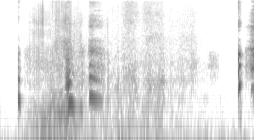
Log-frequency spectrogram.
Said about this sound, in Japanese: じゃあ、チャック下ろすね。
